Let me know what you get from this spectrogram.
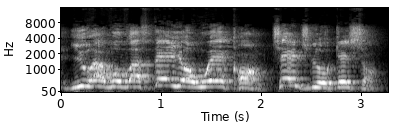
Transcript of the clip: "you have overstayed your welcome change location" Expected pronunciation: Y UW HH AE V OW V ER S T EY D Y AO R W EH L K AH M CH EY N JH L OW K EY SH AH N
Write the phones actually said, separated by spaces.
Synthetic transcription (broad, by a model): Y UW HH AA V OW V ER S T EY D Y AO W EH K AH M CH EY N JH L OW K EY SH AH N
